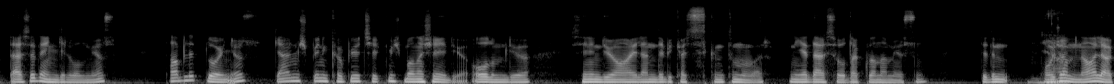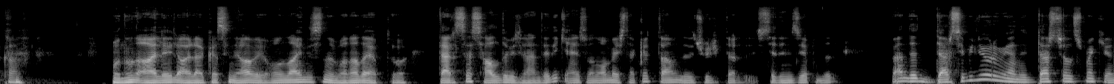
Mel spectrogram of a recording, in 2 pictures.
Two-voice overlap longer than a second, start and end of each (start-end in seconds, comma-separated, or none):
none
